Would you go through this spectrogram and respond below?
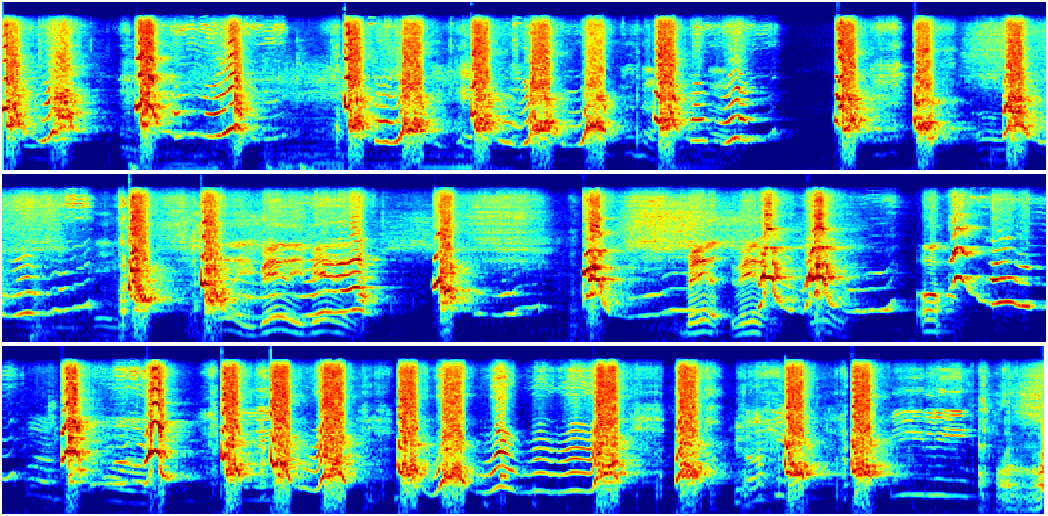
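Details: A pet West Highland White Terrier barks in a frenzy at home when Far's cover of the song "Pony" plays. Sharp, loud barks burst in rapid irregular volleys, mixed with a man's voice trying to calm the dog. Faint music is heard at the start.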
